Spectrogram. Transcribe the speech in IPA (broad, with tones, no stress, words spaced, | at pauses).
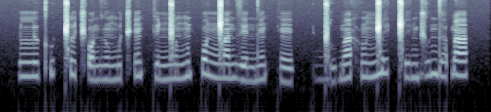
lːɯ˨˦kʼṳ˦ǁɯ˧ t͡ʃʼɔ˨nzũ˨ŋu˧t͡ʃʼẽ˦˨ kːe˨ŋ͡ǁũ˨ŋũ˦pːɔ˦˨ ŋ͡ǁã˦ nze˨ndẽ˧kːẽ˨ | ɡ͡ǁṳ˨ bã˧ hũ˨ŋ͡ǁe̤˦ ǁe̤˧nd͡ʒṳ˦nda̤˦ ɓã˦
